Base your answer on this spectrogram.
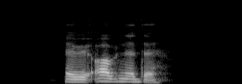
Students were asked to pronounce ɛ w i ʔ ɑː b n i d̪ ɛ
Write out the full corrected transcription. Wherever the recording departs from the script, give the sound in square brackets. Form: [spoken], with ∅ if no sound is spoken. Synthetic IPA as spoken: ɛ w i ʔ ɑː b n [ɛ] d̪ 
